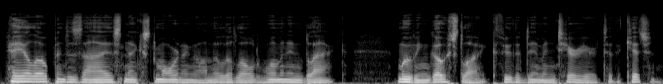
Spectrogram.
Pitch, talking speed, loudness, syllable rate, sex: 105 Hz, 210 wpm, -19 LUFS, 5.3 syllables/s, male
